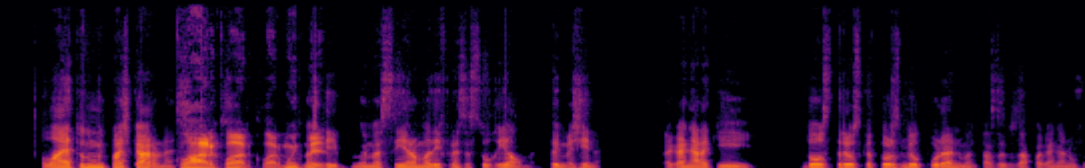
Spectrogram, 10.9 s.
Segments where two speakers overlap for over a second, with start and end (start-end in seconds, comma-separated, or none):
none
